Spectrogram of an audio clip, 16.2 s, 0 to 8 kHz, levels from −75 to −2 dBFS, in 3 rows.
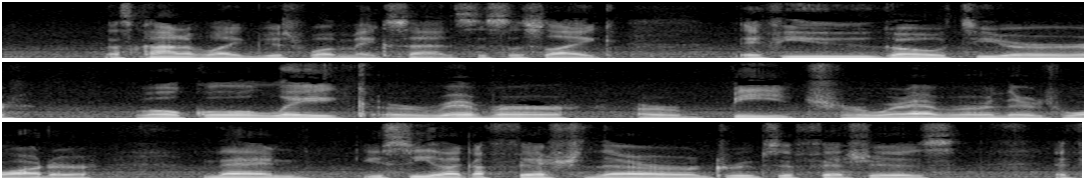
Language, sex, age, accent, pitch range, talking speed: English, male, 20-39, American, 90-95 Hz, 135 wpm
